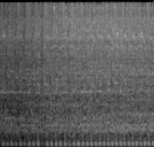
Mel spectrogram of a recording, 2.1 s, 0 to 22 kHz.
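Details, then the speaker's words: 2014 Ural Patrol 2WD sidecar boxer twin idling cold on a winter day, not warmed up, after EFI service with valve check and throttle body sync: steady even thumping about fourteen beats a second, no misses or knocks. "Idles super nice. It is pretty cold today. It's a winter New England day. And it isn't really warmed up."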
